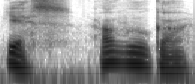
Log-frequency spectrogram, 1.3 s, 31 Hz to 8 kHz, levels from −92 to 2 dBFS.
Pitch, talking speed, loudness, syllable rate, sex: 105 Hz, 185 wpm, -17 LUFS, 3.9 syllables/s, male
